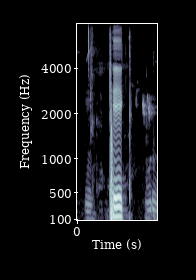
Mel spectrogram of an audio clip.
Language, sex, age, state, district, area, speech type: Santali, male, 18-30, Jharkhand, East Singhbhum, rural, read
